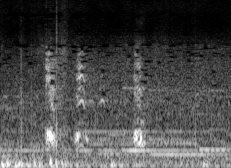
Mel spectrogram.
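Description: Dogs barking in short yips, three in quick succession.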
